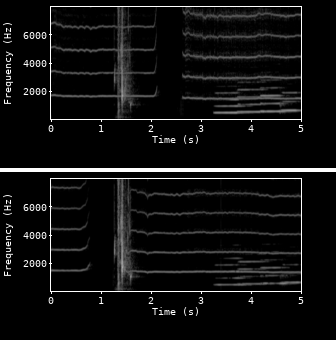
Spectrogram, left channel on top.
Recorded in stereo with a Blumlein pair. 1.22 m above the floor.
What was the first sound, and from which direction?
A splash, 15° right.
